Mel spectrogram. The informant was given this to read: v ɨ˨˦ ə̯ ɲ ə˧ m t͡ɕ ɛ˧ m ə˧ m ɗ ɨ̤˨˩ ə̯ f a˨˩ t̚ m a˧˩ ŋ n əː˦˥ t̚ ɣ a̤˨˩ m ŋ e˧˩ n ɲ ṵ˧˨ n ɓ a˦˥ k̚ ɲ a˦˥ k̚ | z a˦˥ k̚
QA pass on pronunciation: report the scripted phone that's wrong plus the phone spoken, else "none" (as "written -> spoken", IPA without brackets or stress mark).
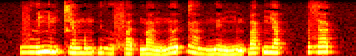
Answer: none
